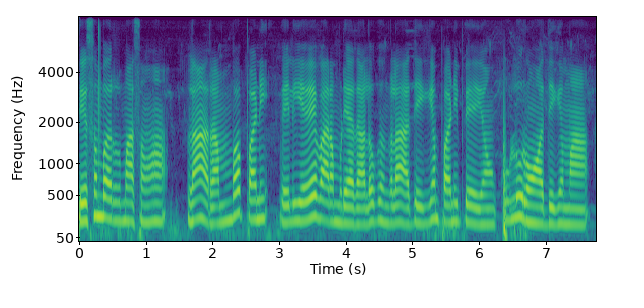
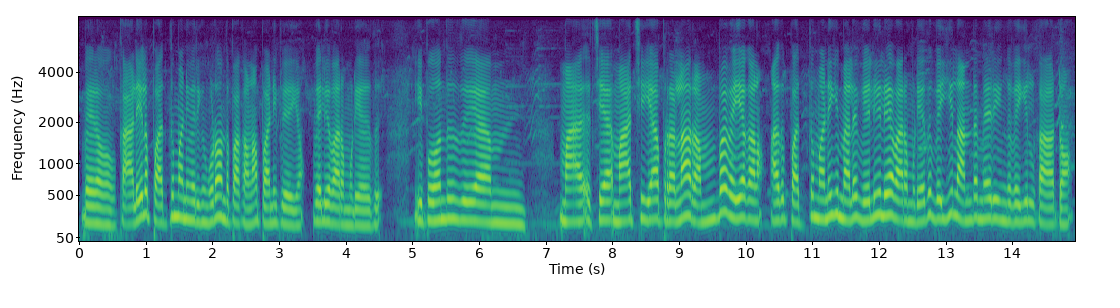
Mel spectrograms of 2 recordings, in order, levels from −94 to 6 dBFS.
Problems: background conversations at intervals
